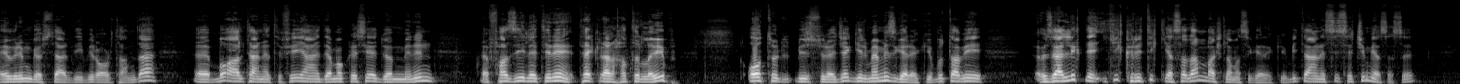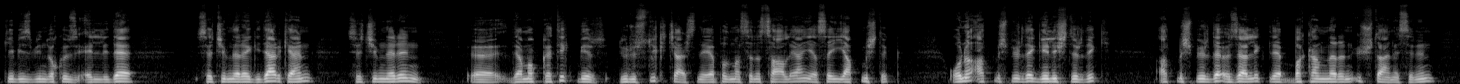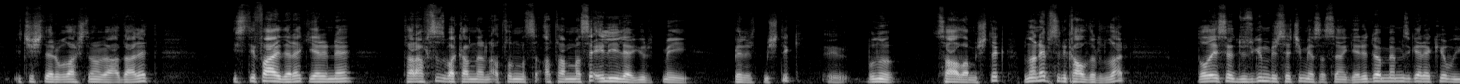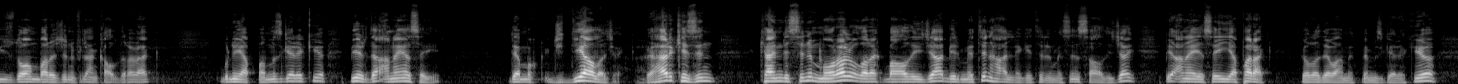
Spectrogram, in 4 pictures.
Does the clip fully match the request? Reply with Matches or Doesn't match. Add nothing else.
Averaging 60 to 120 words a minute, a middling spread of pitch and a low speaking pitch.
Matches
